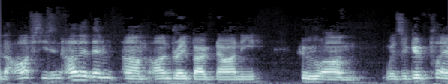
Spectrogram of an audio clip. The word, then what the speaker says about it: Bargnani: Bargnani, there we go. It's spelled B-A-R-G-N-A-N.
